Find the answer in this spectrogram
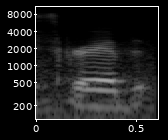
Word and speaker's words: Scribd: scribed and or Scribd some of you guys like to say scribbs but when you're a scriber like a transcriber that's what it looks like to me so that's why I say it like that but tomato tomahto honey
